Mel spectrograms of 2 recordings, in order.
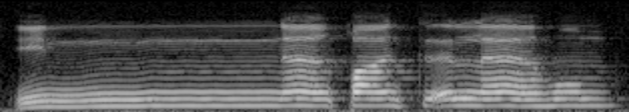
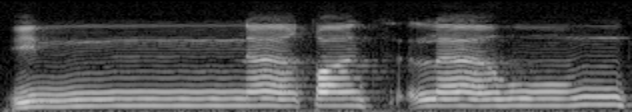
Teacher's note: Qat ada bunyi hamas, bunyi angin itu.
